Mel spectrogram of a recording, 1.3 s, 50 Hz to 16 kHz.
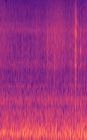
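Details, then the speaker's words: £350 auction Mini Cooper driven home under acceleration: deep, steady exhaust drone pulls cleanly under load with no knocks, bangs or misses; not fast but sounds healthy, normal acceleration. "Let's see what this car's got. Why? Not bad at all. No knocks and bangs, nothing."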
